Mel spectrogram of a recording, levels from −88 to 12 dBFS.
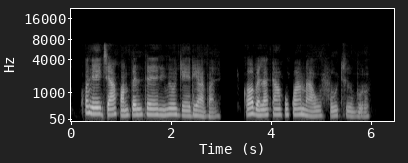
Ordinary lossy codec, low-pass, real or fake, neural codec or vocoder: none; 7.2 kHz; fake; codec, 24 kHz, 1 kbps, SNAC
